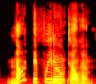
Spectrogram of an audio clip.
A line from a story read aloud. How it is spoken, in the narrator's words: Merlin piped up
